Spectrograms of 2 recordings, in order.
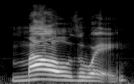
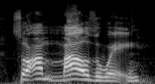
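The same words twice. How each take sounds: First: Miles away drawn out slowly and louder; emphatic repeat. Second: Said in the usual way. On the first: Retold or imitated. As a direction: lean on miles away to stress the distance. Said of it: "repeated slower for emphasis". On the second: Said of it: "repeats phrase for emphasis".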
